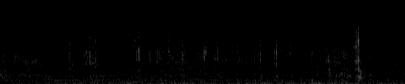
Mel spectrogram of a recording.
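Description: Fingernails scratch and tap across the tops of the blue plastic screw caps on a large rack packed with hollow plastic centrifuge tubes. The result is a quiet string of short, bright plastic clicks over a soft scratchy rustle, with one sharper tap standing out near the end.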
